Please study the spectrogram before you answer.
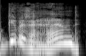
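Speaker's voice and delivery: high-pitched call, mildly shouted; shouting. A narrator's reading. Narrator calls Nero over to help lift, mild high shout. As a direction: raise the pitch as if calling for help. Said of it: "I shouted at Nero".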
